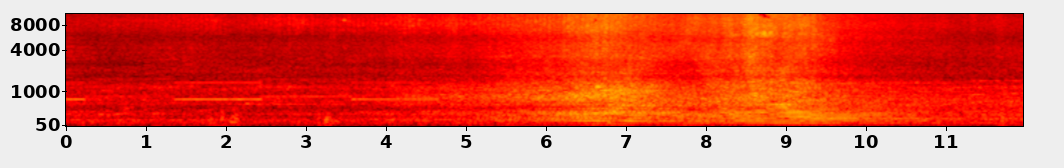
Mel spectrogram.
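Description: Engine noise of an approaching diesel locomotive and traffic on the road beside the track, swelling to a peak about seven to nine seconds in and easing off. A steady alternating two-note electronic tone sounds during the first few seconds.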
